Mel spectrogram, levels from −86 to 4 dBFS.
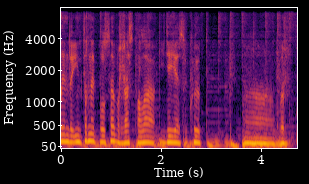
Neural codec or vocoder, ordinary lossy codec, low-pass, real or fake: codec, 44.1 kHz, 7.8 kbps, DAC; none; 7.2 kHz; fake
